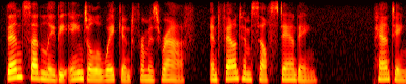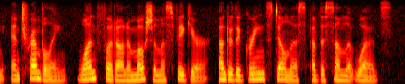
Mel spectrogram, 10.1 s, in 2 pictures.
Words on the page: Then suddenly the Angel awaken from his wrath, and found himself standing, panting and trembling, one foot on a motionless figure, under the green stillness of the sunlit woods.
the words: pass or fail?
fail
